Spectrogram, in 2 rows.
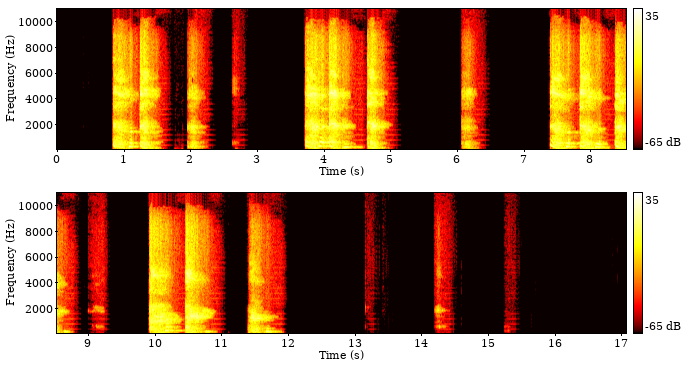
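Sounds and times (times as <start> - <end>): girl coughing: 0.8 - 2.3, 3.7 - 5.0, 6.1 - 6.3, 7.4 - 8.8, 9.9 - 11.9.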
